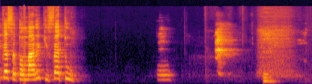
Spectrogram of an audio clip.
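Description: A woman speaks close up with animation, in short bursts with pauses.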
